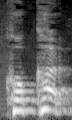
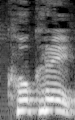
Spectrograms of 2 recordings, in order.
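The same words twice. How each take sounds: First: खोखर with no final e, ending on r; खोखर, no trailing vowel; said as Khokhar. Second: खोखरे ending on a clear e; खोखरे, final e sounded; said as Khokhre. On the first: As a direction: say खोखर clipped at the r. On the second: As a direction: finish खोखरे with an open e. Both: Shown as a demonstration. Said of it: "अब इधर से देखो".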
